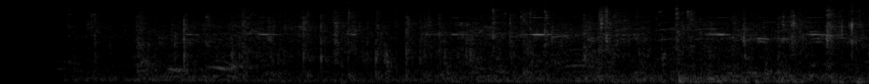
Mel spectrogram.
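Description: Bullocks walking on a dirt road, hooves clopping irregularly, with a short high chirp repeating throughout and low voices in the background. The sound starts suddenly just after the beginning.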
